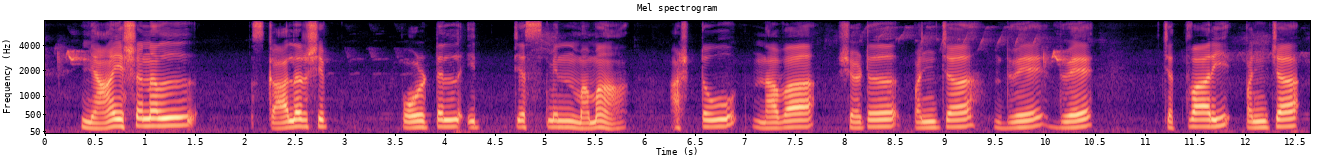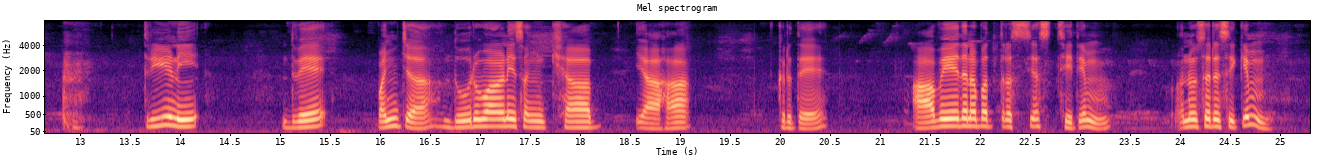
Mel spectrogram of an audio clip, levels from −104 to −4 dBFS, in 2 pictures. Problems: background sounds at intervals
